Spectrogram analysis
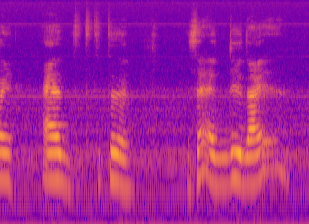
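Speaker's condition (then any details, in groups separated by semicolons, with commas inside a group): Cerebral palsy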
